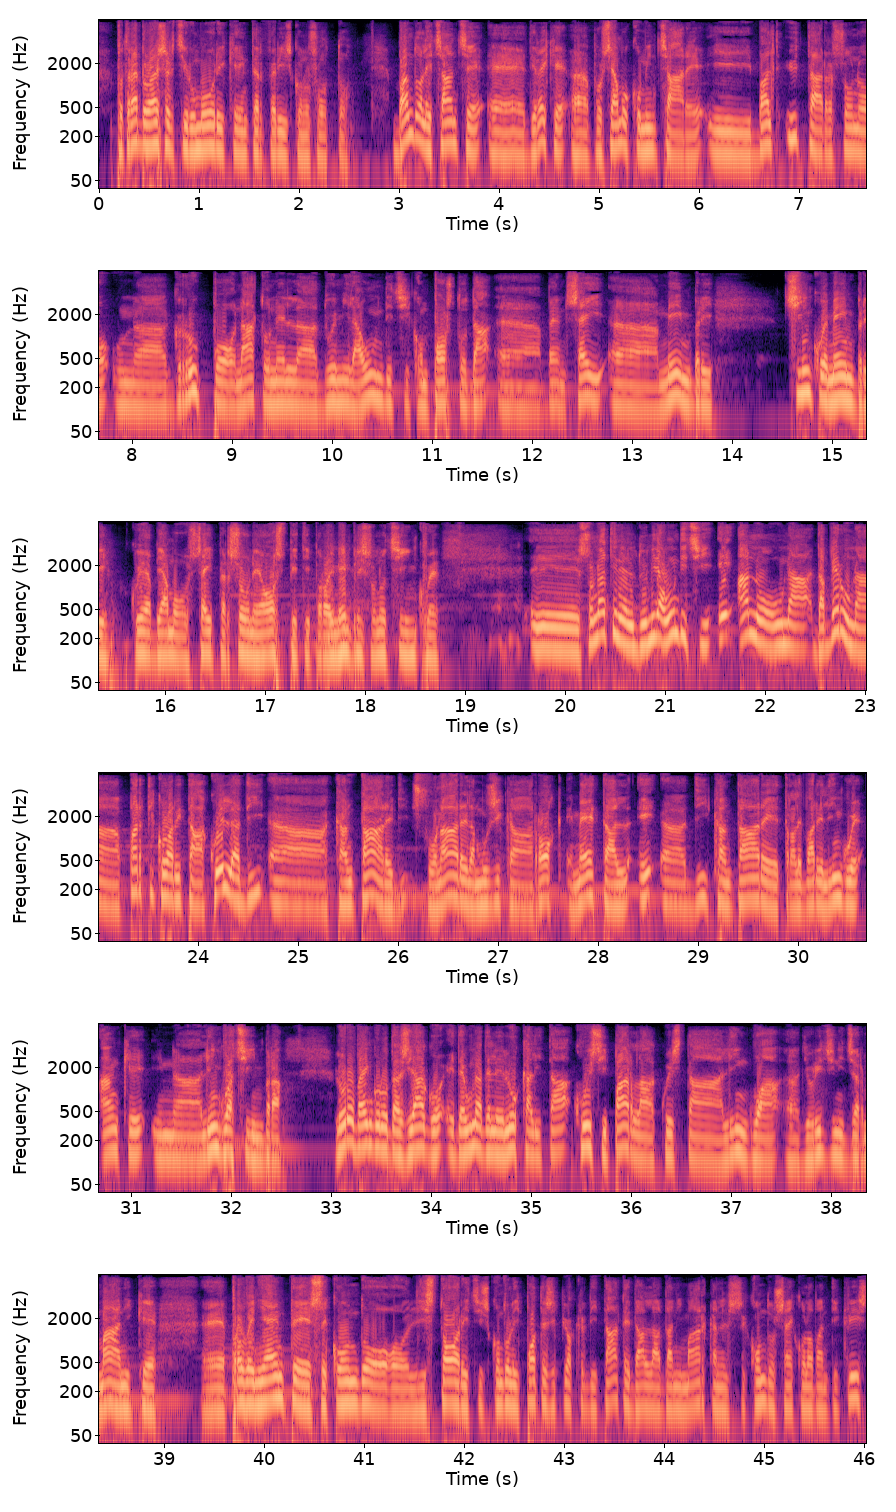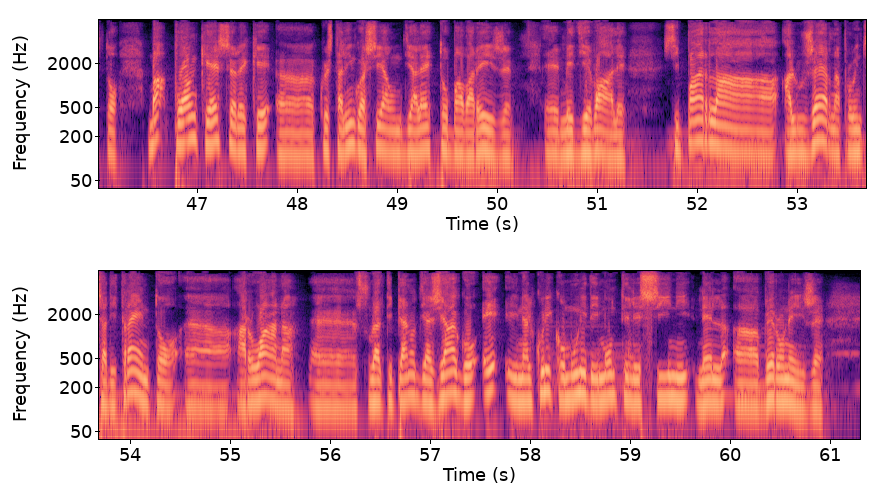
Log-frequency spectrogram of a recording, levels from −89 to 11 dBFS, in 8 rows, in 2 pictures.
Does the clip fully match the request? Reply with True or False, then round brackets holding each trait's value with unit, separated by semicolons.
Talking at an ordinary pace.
True (150 wpm)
